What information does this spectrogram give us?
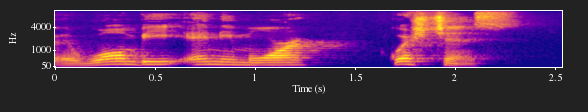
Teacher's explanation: la T de won't no se pronuncia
